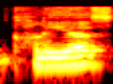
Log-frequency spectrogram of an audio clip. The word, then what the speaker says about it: Cleus: That's why I actually gave people the pronunciation of my name Cleus and I use the word nucleus.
